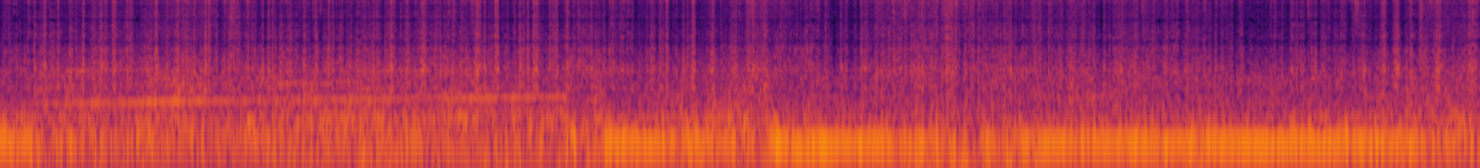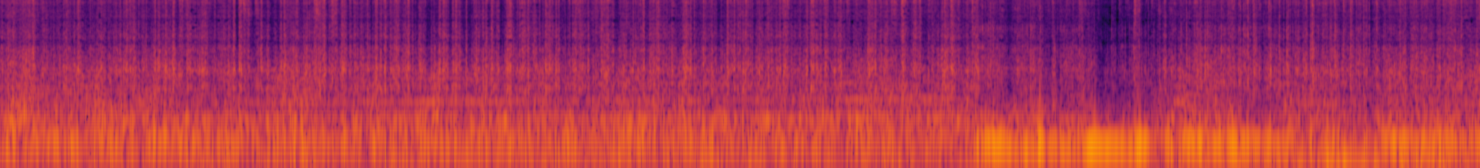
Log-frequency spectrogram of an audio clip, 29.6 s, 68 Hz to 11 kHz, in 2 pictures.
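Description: Honda Civic rally car's 1.6-litre four-cylinder engine, heard from inside the cabin, held at high revs on a gravel stage. Its pitch rises slowly through long pulls in high gear and dips briefly twice as the throttle eases, over a constant crackle of gravel under the car.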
